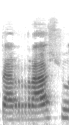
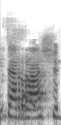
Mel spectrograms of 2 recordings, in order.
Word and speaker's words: Tarraxo: Yes, Tarraxo. You can say it like that. You can say it exactly like you want. You can also do it with your Spanish. Tarraxo. It's okay. I say Tarraxo.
